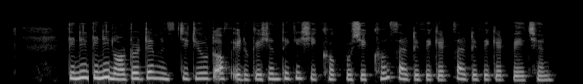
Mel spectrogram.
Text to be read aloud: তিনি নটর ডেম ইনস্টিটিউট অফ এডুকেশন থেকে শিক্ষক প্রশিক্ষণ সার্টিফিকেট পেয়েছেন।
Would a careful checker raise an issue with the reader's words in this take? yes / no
yes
